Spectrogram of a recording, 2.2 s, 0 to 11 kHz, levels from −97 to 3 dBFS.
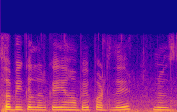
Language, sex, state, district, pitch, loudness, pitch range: Hindi, female, Punjab, Pathankot, 240 Hz, -18 LUFS, 235-255 Hz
